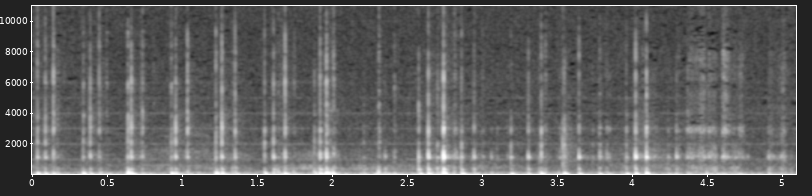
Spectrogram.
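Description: A small, hollow white cardboard gift box is held in both hands above a microphone and tapped and scratched with fingertips and nails. The result is a quick, uneven run of soft, dry, hollow taps with low thumps and brief scratchy clicks that die away almost instantly.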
